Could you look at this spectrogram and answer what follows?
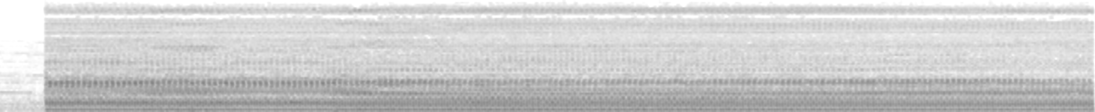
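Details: Air compressor with a DIY condenser water separator and automatic drain, filling up during a leak check. A loud motor drone kicks in and holds even, with a smooth pump pulse about three times a second: the compressor is running normally.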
